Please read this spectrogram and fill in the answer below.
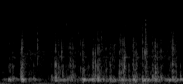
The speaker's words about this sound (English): Some ASMR of my water bottle.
